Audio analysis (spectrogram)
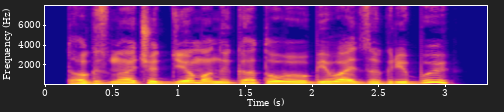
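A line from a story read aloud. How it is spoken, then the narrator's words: Surprised groan. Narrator (Russian): удивленно простонал он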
